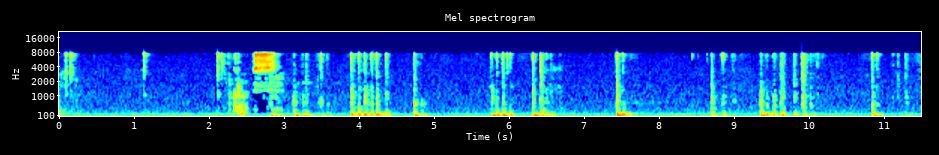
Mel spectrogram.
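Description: Computer keyboard being typed on during a Visual Basic 6.0 programming session, with quiet irregular bursts of key clicks separated by short pauses, close and alone without speech.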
